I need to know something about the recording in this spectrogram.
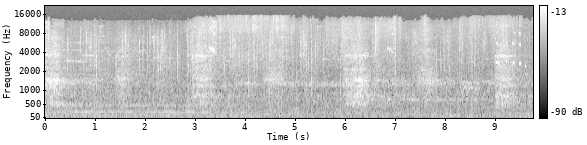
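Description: Clothing and gear rustle and scrape over dry ground as a figure crawls.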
